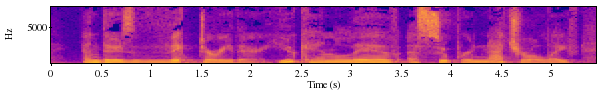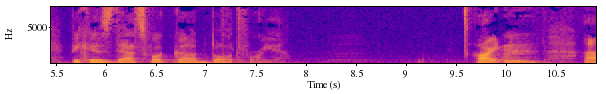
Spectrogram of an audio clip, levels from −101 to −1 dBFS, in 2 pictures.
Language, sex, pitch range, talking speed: English, male, 110-150 Hz, 110 wpm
